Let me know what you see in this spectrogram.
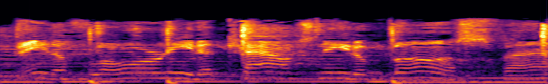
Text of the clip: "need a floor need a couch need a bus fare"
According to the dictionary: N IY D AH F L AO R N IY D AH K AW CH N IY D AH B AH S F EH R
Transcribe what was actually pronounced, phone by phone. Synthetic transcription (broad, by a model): N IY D AH F L AO R N IY D AH K AW S N IY D AH B AH S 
